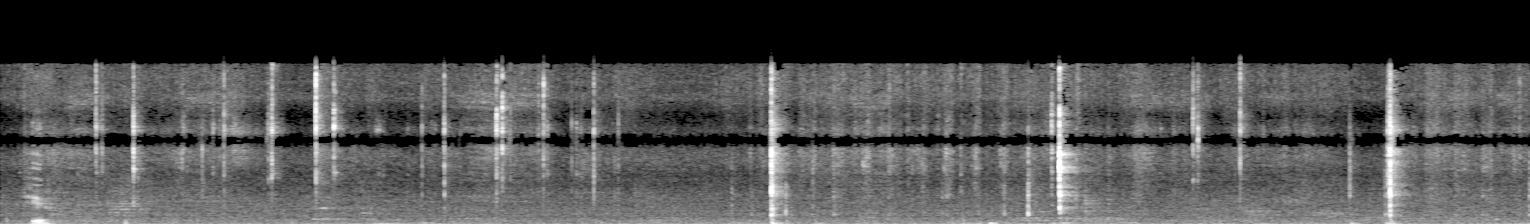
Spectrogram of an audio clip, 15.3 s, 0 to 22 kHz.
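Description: Light metallic clicks and taps of a precision screwdriver and small screws working on a 3D printer's metal heat bed plate. The clicks are scattered and irregular, with sharper ones about eight seconds in, around ten seconds and near the end.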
